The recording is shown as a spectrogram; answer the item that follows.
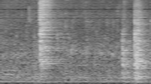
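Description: A spoon stirs matchstick potato curry in a cooking pan, with a few distinct metallic scrapes and clanks over a low sizzling hiss.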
